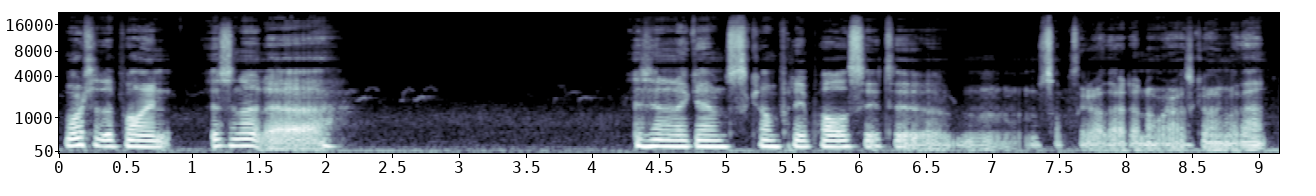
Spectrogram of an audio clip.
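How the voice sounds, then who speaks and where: A man playing a shy, sleepy young best friend in an ASMR roleplay, stammering, hesitant and evasive in a creaky, drowsy voice. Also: mid-range voice, sing-song, moderate pace, warm tone.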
